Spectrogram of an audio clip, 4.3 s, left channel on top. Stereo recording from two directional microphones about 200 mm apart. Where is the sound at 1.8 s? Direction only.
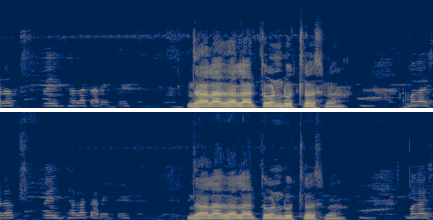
5° right (ahead or behind).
